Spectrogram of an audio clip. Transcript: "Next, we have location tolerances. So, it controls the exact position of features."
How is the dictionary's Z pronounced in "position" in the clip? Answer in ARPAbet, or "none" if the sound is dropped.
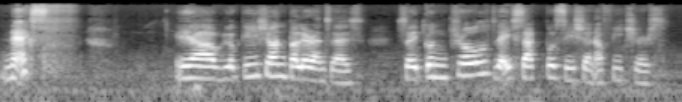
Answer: S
